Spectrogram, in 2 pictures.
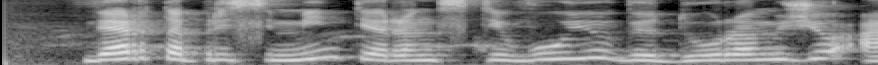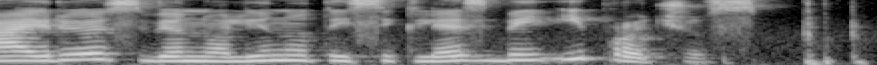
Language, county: Lithuanian, Kaunas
